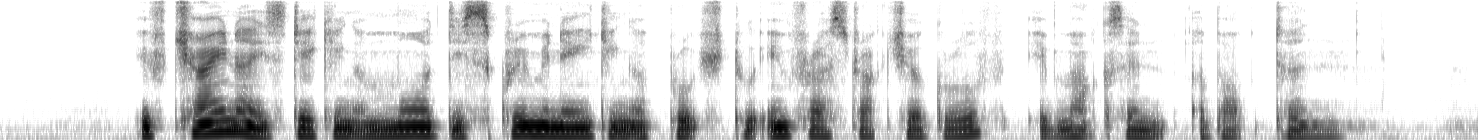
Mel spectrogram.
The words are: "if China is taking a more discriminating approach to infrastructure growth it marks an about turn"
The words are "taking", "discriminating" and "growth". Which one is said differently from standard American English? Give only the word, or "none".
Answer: none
